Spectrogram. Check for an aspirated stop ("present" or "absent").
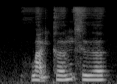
absent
